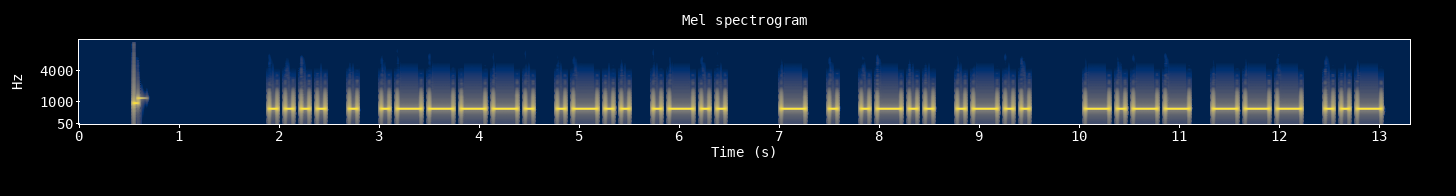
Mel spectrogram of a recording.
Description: Morse code, heard as a keyed tone, about 15 wpm, 700 Hz. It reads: HE'LL TELL YOU
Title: A Sound Of Thunder 15wpm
